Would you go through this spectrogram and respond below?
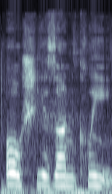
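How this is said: It sounds creepy and judgmental.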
